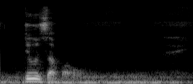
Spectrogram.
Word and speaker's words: Duzable: Pacific is Samford at Baylor, James Wessling and Liger Duzable, or Lager Duzable. I keep getting his last name wrong, but it's Duzable.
